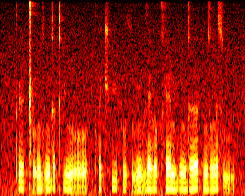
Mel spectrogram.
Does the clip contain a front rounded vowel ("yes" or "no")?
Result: yes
